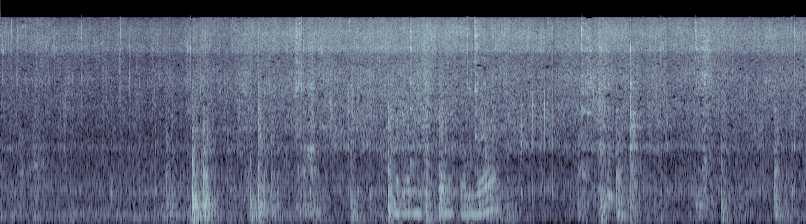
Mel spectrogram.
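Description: Sweet corn, onion, coriander and mint sizzling in oil in a pressure cooker. From about two seconds in, a spatula stirs the mix in repeated strokes, scraping against the pot with a few short squeaks.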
